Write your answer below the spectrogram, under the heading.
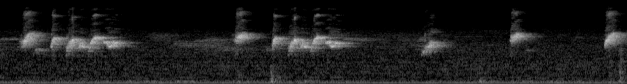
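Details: Red-whiskered bulbul trapped while fighting, singing contest song: two rapid bursts of bright whistled notes, then three single sharp chirps spaced about a second apart.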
